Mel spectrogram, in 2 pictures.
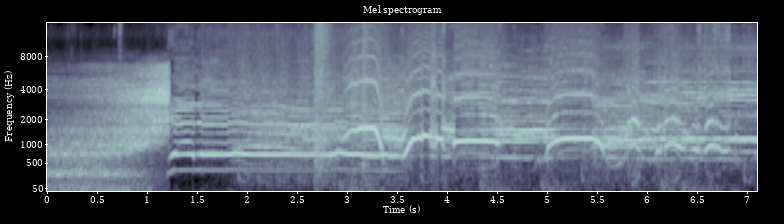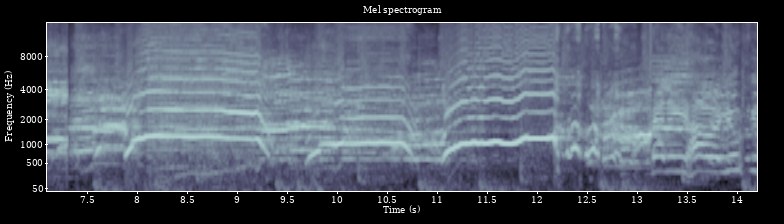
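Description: A rising swell of noise cuts off about a second in. Then a small group cheers and lets out long excited shrieks and whoops over celebratory music.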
